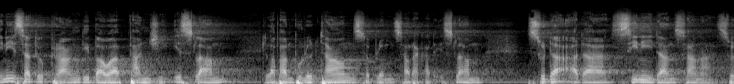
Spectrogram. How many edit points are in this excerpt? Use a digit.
1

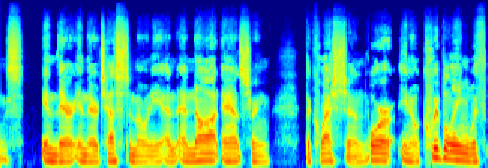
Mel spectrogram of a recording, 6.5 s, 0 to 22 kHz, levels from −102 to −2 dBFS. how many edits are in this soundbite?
1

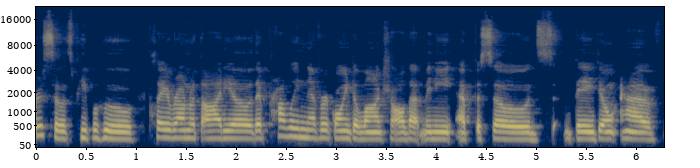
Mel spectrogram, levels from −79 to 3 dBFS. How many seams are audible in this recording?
2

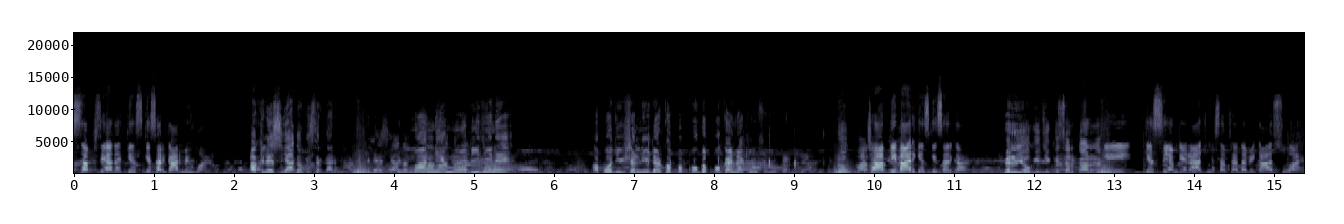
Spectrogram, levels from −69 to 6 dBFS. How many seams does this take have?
3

